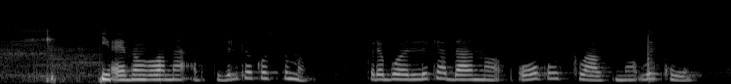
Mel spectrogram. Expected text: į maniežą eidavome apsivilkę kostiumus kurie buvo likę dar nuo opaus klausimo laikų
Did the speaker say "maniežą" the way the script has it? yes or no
no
